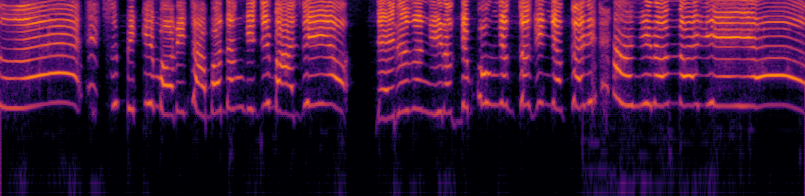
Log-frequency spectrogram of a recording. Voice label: yapping; speaki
